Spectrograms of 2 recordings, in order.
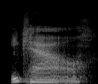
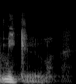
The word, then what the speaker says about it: Mikau: you pronounce their name me me meika not Miku uh cow uh only 2,000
